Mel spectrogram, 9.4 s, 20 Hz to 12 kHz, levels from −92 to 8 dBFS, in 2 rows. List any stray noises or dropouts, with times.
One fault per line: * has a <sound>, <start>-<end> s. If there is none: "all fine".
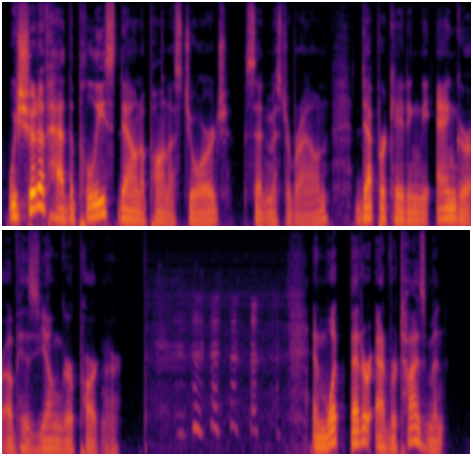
* has a laugh, 6.2-7.5 s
